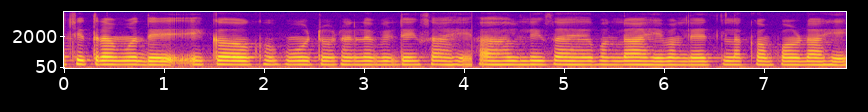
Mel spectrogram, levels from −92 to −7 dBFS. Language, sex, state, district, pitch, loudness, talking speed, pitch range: Marathi, female, Maharashtra, Solapur, 195 Hz, -15 LUFS, 100 wpm, 190-200 Hz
